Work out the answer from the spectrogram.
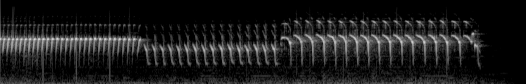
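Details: A 2018 agate topaz intensive yellow Timbrado canary, schooled in song, moves from a bright continuous trill to a lower pulsed rattle. It ends on a slower series of repeated swooping notes before stopping abruptly.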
